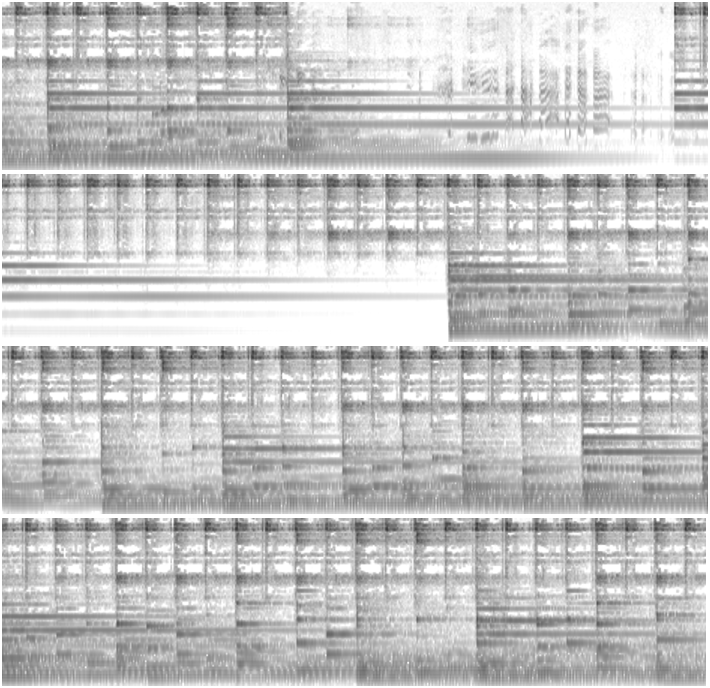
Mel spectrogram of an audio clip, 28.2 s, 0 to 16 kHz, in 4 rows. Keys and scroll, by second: 3.8 space, 7.5 space, 14.1 space, 25.8 space, 27.5 space, 28.0 ctrl+s.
